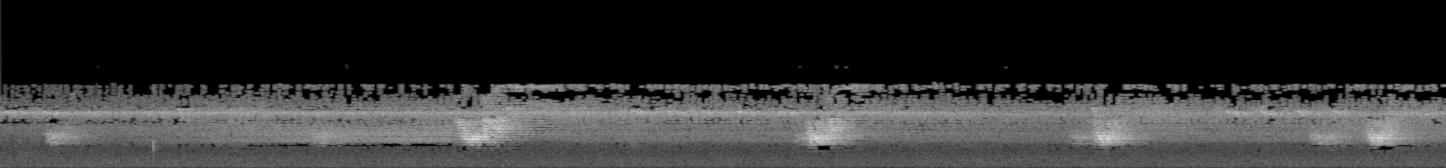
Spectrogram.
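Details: Cicada in the Amazon forest of Venezuela, singing with a robot-like quality: a steady, high, hissing drone runs throughout, broken by louder metallic buzzy bursts about every three seconds, five bursts in all.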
